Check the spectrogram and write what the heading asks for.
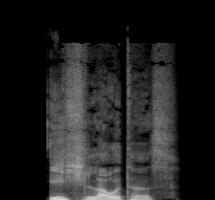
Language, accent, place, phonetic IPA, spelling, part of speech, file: German, Germany, Berlin, [ˈɪçˌlaʊ̯təs], Ichlautes, noun, De-Ichlautes.ogg
- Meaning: genitive singular of Ichlaut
